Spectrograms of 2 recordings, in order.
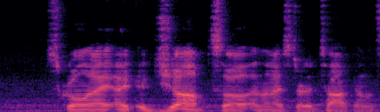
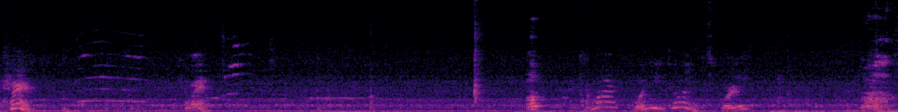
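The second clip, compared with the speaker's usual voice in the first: pet talk; 11 dB quieter, faster than usual. Real, not acted. Cooing at the cat.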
